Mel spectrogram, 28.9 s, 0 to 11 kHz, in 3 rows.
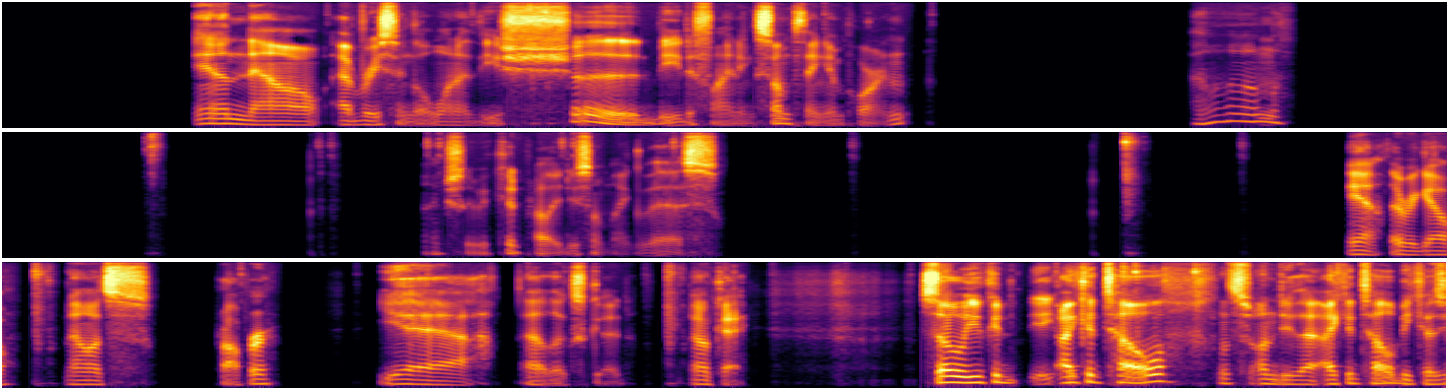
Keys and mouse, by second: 3.6 ctrl+z, 11.7 click, 17.1 x, 19.4 Tab, 19.6 middle click, 23.7 Tab, 26.8 ctrl+z, 27.2 ctrl+z.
